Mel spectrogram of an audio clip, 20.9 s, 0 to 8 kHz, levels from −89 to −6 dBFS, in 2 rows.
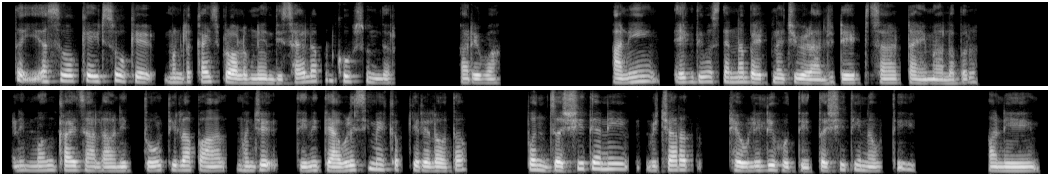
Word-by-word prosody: तर - - +3
yes 180 +2 -3
okay, 195 0 +3
it's 185 +3 -4
okay! 175 -6 +2 0.2
म्हंटलं 155 +1 -4
काहीच 170 +1 +1
प्रॉब्लेम 135 -1 +5
नाही 140 0 +3
आणि 130 - -2
दिसायला 150 +8 -1
पण 215 - -9
खूप 180 -1 0
सुंदर. 140 -6 -4 0.7
अरे 140 -1 +2
वाह! 135 0 -3 1.2
आणि 145 +3 +2 0.4
एक 155 +1 0
दिवस 170 -1 -3
त्यांना 165 -1 -1
भेटण्याची 140 0 0
वेळ 135 -2 +5
आली. 120 +1 -3
डेटचा 135 0 0
टाइम 125 -2 +1
आला 120 0 -2
बरं 160 - -4 0.9
आणि 150 - -5
मग 150 +2 -2
काय 155 -1 +4
झालं 145 -3 -3
आणि 135 +1 +1 0.2
तो 145 +1 +3
तिला 160 -1 +2
पाह 140 -2 +2 0.2
म्हणजे 150 +2 +2 0.3
तिने 140 +3 +2
त्यावेळेस 145 +4 +4
ही - - +1
मेकअप 180 -1 -2
केलेला 145 -2 +4
होता. 135 +5 +1 0.7
पण 165 -4 +3
जशी 150 +8 +4
त्याने 195 -2 +3 0.3
विचारात 165 +3 +1 0.3
ठेवलेली 150 +2 +4
होती 135 -3 -1
तशी 145 +5 +1
ती 170 - -1
नव्हती. 140 +5 -4 0.8
आणि 135 0 +4
150 Hz, 150 wpm, -24 LUFS, 135-165 Hz, 1.2 s, प्रॉब्लेम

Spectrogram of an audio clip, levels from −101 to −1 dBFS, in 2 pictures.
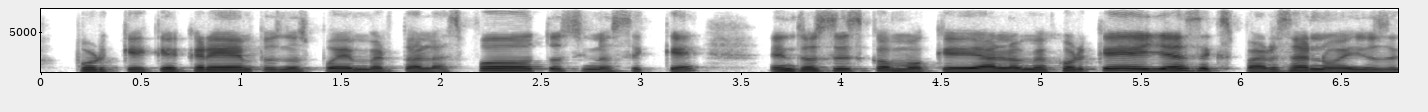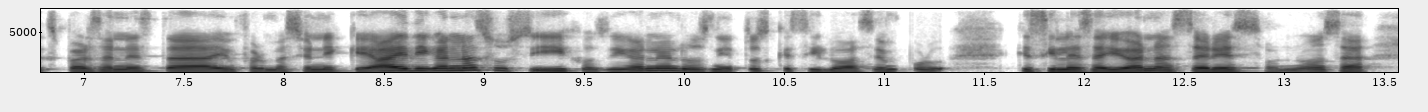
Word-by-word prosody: porque, 195 -2 -2
¿qué 190 -1 0
creen? 210 +1 +4
Pues, 190 -2 -6
nos 180 -1 -3
pueden 180 +1 0
ver 180 -1 -3
todas 175 -1 -1
las 170 0 -7
fotos 235 +1 +2
y - - -5
no 185 -1 -2
sé 185 - -11
qué". 220 +3 -3 0.3
Entonces, 215 +2 0
como 210 -5 0
que 185 -1 +4
a 180 - +5
lo 190 +1 +3
mejor 200 +2 0
que 245 +2 +5
ellas 230 +1 +5
se 245 - +3
esparzan, 210 -3 -1
o, - - 0
ellos 185 +3 -1
esparzan 185 -1 -3
esta 195 +1 +1
información, 175 +1 -5
y 185 - -5
que: 190 - 0
"Ay, 230 +1 +6
díganle 255 +3 +3
a 300 - +2
sus 270 -4 -8
hijos, 200 -5 -3
díganle 225 +6 0
a 255 - +1
los 210 -4 -2
nietos, 190 +3 -5
que 220 - -7
si 185 -3 -7
lo 165 0 -2
hacen 185 +3 -4
por 185 -3 -7 0.3
que 190 - -5
si 195 +2 -1
les 195 0 +1
ayudan 190 +4 +3
a - - +1
hacer 195 -2 +1
eso", 185 -4 -2
¿no? 165 +4 -7
O 195 - -3
sea, 175 -3 -3
195 Hz, 245 wpm, -21 LUFS, 185-215 Hz, 0.3 s, Ay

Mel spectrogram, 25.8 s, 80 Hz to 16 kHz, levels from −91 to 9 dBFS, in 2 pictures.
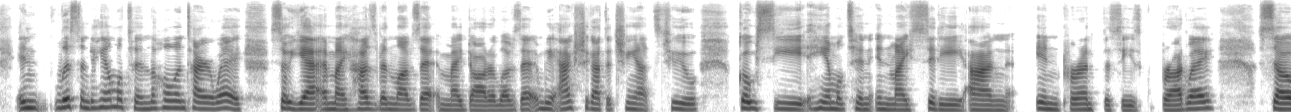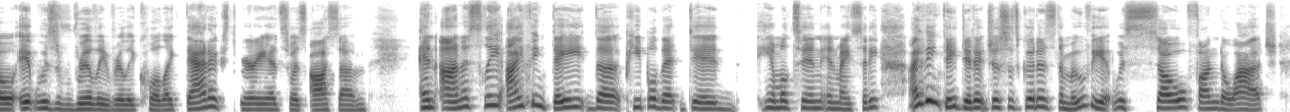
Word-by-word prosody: and 215 0 +1
listen 245 +1 +3
to 220 - -3
Hamilton 240 -5 -3
the 205 - -3
whole 230 +1 -2
entire 210 -4 +1
way. 200 -3 +1 0.3
So, 220 - -2
yeah 185 -2 +5
and 185 - 0
my 170 -2 +2
husband 180 +1 -1
loves 170 0 -1
it, 170 - +1
and 170 - -8
my 155 -1 -2
daughter 150 -1 -1
loves 155 +1 -3
it, 175 - 0
and - - -5
we 190 - 0
actually 200 +3 -2
got 180 -1 0
the 170 - -7
chance 175 -2 -6
to 180 -5 -3 0.4
go 210 -2 +3
see 195 -3 -2 0.2
Hamilton 185 -2 -2
in 180 -1 -4
my 165 -1 +2
city 165 -2 -3
on 160 -3 +2 0.2
in 185 -4 0
parentheses, 165 -4 -4 0.2
Broadway, 195 +7 +2 0.4
so, 185 -4 +5
it 205 +1 +5
was 205 -3 -1 0.2
really, 180 -2 +2
really 160 0 -1
cool, 160 -3 -2
like 165 0 -3
that 195 +6 +5
experience 180 -9 -2
was 165 -1 -4
awesome. 165 0 -1 0.5
And 235 0 +3
honestly, 265 +8 +3
I 275 - +5
think 295 -6 -3
they 240 +5 +3
the 205 0 +1
people 245 +1 -2
that 210 -4 -2
did 190 -3 -3 0.2
Hamilton 220 0 -1
in 205 -1 -3
my 185 - 0
city, 205 +8 -5 0.3
I 320 +5 +4
think 425 -7 +7
they 250 +2 +4
did 220 -1 +4
it 230 - +4
just 245 +1 -1
as 235 -5 -7
good 255 +4 +1
as 255 -5 -2
the 215 - -2
movie, 215 +5 +1
it - - -2
was 230 0 -3
so 225 +2 +2
fun 205 -3 -1
to 185 - -1
watch. 170 -1 0
195 Hz, 180 wpm, -23 LUFS, 175-220 Hz, 0.5 s, think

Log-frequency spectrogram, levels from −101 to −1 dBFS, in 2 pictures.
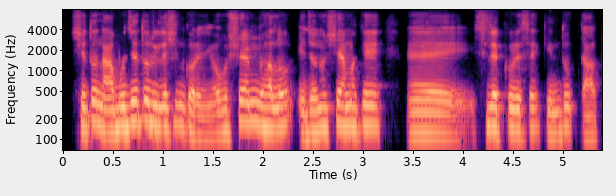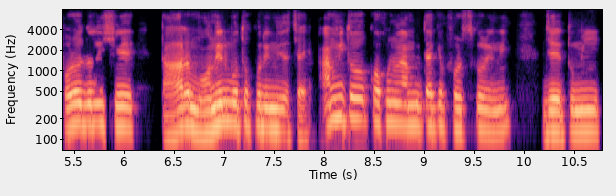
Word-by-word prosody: সে 150 - 0
তো 180 - +3
না 135 - +2
বুঝে 150 +4 +4
তো - - +2
relation 150 +1 0
করেনি। 105 -1 0
অবশ্যই 135 +7 -1
আমি 175 - +1
ভালো, 150 +1 +4 0.2
এজন্য 130 +4 0
সে 170 - -3
আমাকে 155 +1 0 0.4
অ্যা 125 +1 -1 0.6
select 150 -1 +2
করেছে। 140 -1 +1
কিন্তু 125 +3 -3 0.2
তারপরও 140 +10 +2
যদি 165 0 +1
সে 155 -2 +2 0.4
তার 115 +7 +1 0.2
মনের 150 +8 +5
মতো 165 0 +1
করে 150 -1 +1
নিতে 135 -3 0
চায়, - - -5 0.2
আমি 200 +2 +1
তো - - +5 0.2
কখনো 175 0 +1
আমি 160 0 0
তাকে 155 +1 0
force 140 -1 -2
করিনি 135 -1 -1 0.4
যে, 130 - +5
"তুমি 130 0 +2
150 Hz, 195 wpm, -21 LUFS, 130-160 Hz, 0.6 s, মনের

